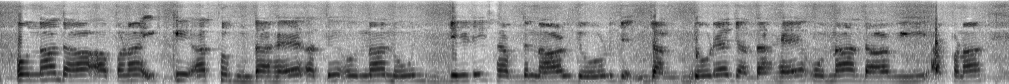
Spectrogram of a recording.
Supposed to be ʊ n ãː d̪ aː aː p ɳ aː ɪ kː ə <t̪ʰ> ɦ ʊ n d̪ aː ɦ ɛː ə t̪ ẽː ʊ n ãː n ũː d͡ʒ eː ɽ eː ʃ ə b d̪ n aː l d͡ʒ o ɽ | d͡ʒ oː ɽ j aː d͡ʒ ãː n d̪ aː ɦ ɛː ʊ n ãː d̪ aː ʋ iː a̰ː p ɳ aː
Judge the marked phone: correct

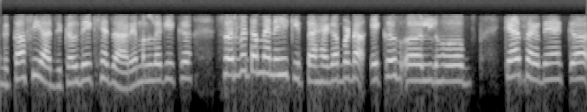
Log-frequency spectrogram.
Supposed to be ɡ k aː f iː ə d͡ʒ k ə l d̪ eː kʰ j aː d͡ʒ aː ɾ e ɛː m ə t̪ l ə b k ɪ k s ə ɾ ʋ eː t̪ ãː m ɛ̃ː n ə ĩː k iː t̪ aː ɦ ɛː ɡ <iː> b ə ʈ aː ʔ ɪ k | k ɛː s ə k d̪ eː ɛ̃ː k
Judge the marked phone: incorrect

